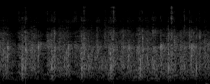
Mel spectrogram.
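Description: Applause from a small group of people: many quick, overlapping hand claps, kept up at a steady, moderate level.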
